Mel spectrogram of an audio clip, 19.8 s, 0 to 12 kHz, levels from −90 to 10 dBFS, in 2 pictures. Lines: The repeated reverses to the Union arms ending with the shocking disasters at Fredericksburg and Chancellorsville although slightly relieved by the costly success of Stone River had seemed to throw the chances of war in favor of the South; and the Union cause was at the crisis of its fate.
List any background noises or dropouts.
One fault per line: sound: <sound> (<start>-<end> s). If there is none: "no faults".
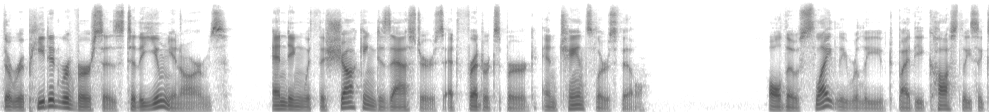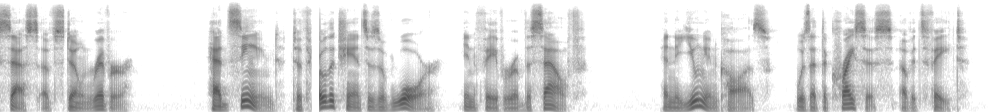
sound: dropout (13.0-13.1 s)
